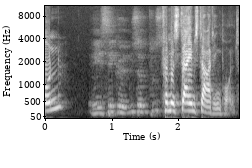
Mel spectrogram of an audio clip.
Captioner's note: speaking in French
